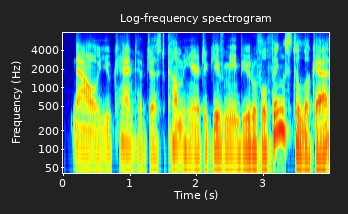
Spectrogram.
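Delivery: soft, gentle voice. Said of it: "despite her soft voice".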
